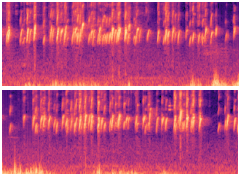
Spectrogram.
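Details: European goldfinch, a caged bird changing its feathers, singing bursts of rapid high twittering chirps and trills separated by short pauses, with low bumping sounds.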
